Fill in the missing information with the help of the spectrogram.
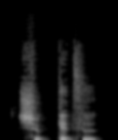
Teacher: The sound after a small tsu is the K consonant. You hold the tongue position for the K sound without releasing it and make a pause for one beat.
